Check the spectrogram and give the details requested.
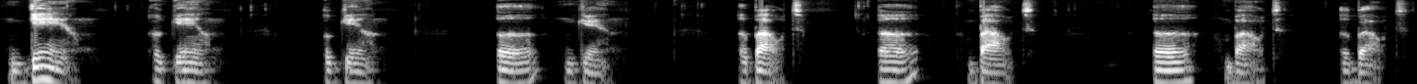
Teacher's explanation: la a va a sonar sha porque va a ser sílaba débil al inicio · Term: sonido sha, sonido schwa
